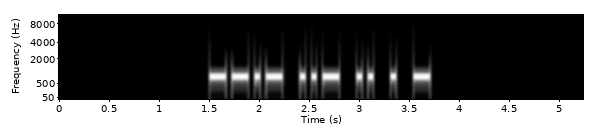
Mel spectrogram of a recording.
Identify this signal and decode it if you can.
Morse code, heard as a keyed tone, about 21 wpm, 800 Hz. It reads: QUIET
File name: Misc / Misc-mp3s / Misc @20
